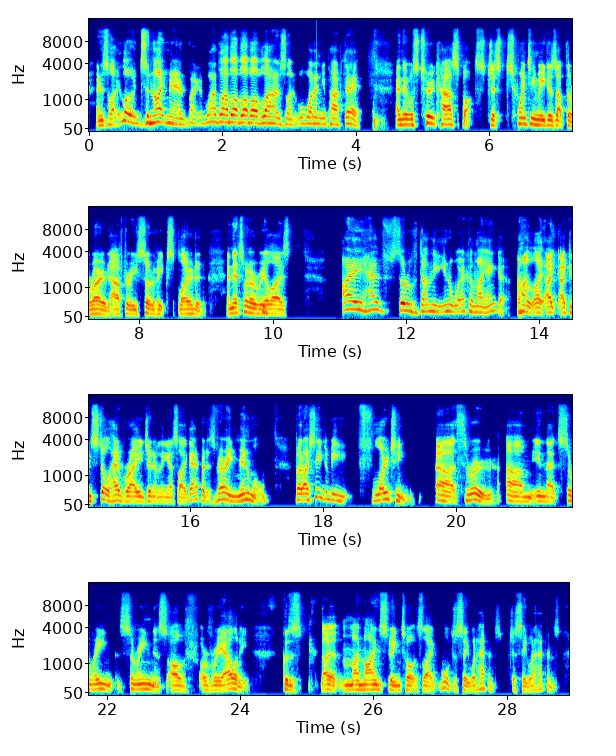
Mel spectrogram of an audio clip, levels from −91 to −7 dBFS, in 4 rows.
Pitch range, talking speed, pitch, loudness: 120-170 Hz, 220 wpm, 145 Hz, -23 LUFS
